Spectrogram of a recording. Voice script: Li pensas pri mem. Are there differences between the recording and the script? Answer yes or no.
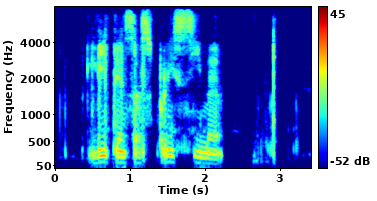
yes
